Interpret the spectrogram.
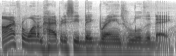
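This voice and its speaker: A man's voice: mid-range voice, sing-song, fast, fairly bright tone, faint music behind. A man co-casting an esports card game, laid-back and joking in banter. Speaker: esports co-caster. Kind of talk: live esports commentary.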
